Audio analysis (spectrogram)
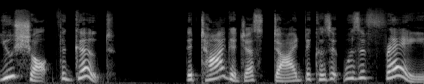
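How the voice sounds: In a very clean recording with a silent background and a dry, close sound with no echo, a man does a put-on character voice at an extremely high pitch, with a bright, sharp tone, big pitch swings and a fairly slow pace.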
